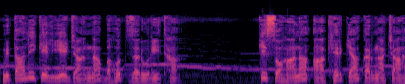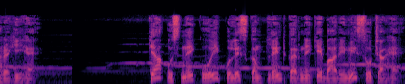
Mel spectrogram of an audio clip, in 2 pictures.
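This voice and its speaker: A man narrating a scripted audio story with a dramatic, expressive delivery. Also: lowish voice, a little slow. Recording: music behind the voice. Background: background music.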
